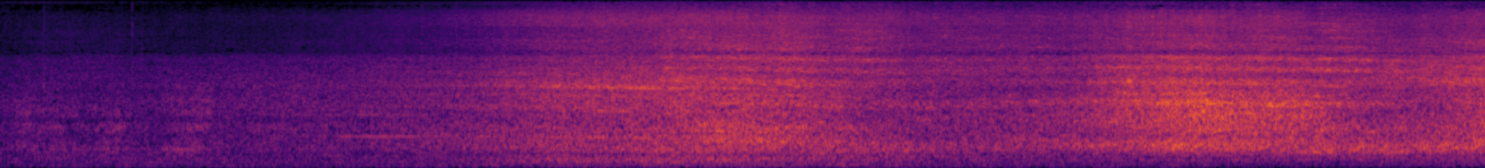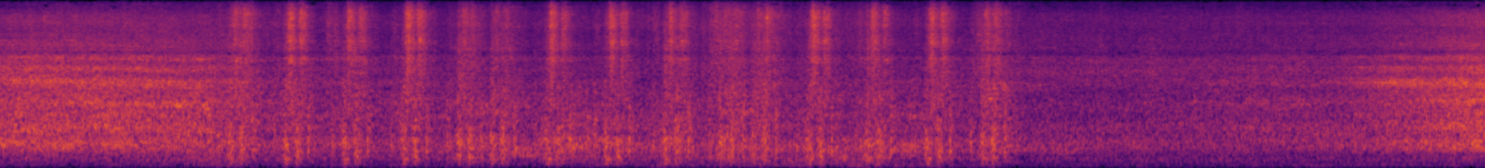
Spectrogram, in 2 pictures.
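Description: Freight train of container and tank wagons rolling past, a steady rumble of wheels on rails that builds up over the first few seconds. From about halfway through, the wheels clatter rhythmically over the points for several seconds, about two to three clicks a second, before the rumble goes on alone.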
